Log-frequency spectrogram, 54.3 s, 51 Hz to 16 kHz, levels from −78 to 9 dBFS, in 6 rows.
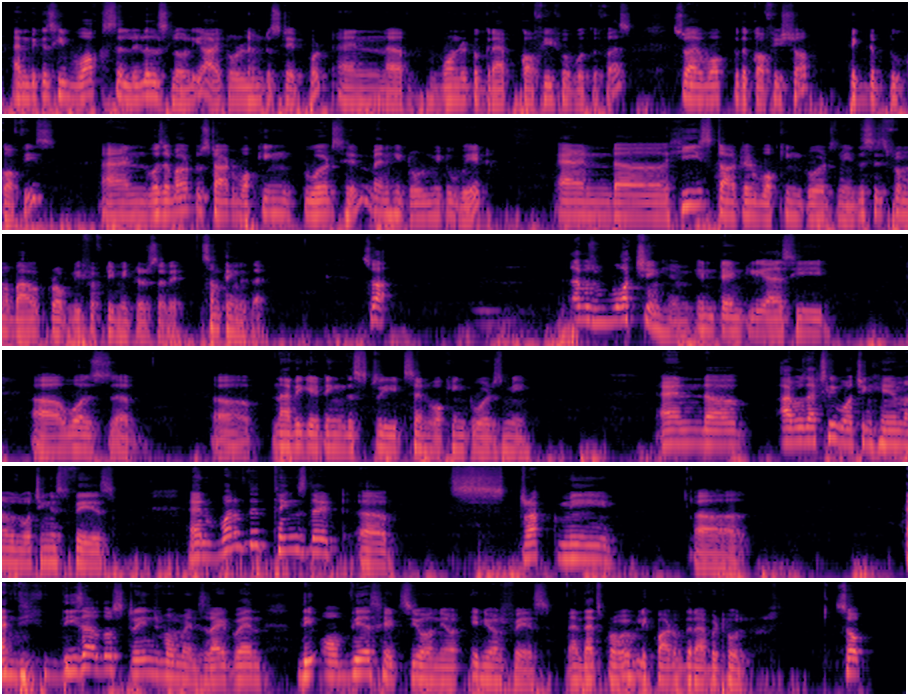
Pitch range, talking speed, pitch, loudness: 90-120 Hz, 150 wpm, 105 Hz, -27 LUFS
